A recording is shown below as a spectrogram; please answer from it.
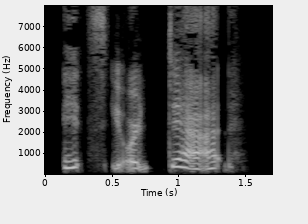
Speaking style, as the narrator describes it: her mother sobbed

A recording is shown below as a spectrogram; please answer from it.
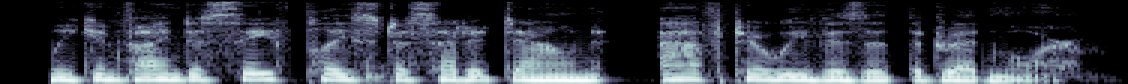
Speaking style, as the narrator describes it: Ash said quickly

